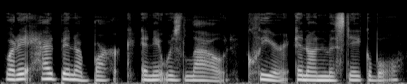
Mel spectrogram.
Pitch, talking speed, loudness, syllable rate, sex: 205 Hz, 190 wpm, -17 LUFS, 4.5 syllables/s, female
